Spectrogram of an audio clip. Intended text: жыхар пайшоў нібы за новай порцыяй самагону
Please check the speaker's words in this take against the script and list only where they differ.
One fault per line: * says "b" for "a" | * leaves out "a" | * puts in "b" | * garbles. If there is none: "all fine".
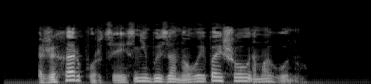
* says "порцыяй" for "пайшоў"
* says "пайшоў" for "порцыяй"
